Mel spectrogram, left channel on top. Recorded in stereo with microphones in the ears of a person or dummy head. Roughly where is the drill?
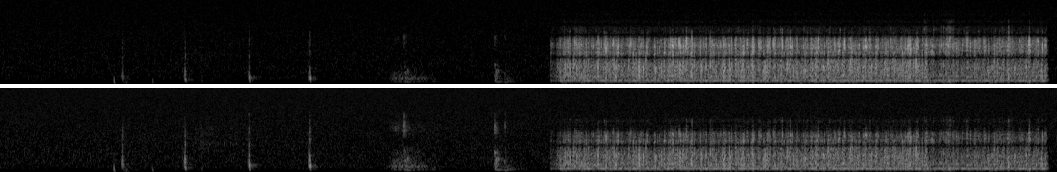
I don't hear a drill.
